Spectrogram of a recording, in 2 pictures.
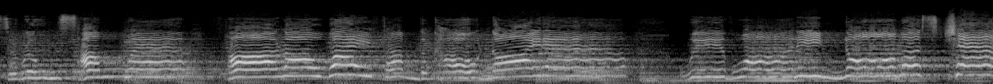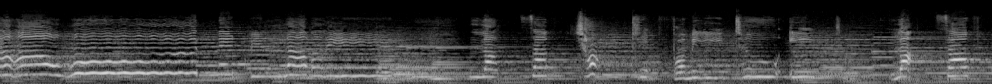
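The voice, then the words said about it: Singing in a Cockney accent. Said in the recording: “with a perfect Cockney accent”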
